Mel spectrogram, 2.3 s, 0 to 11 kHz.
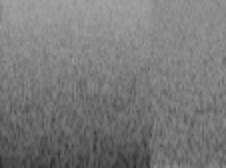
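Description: Pseudo-random white noise from a 31-bit linear feedback shift register in an ATtiny85, recorded by line-in: a steady, even hiss. About one and a half seconds in, it switches to the generator's pink noise, filtered at −3 dB/octave, which sounds deeper and less hissy.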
